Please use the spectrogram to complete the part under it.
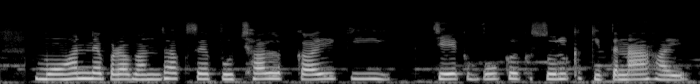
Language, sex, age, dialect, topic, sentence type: Magahi, male, 25-30, Western, banking, statement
